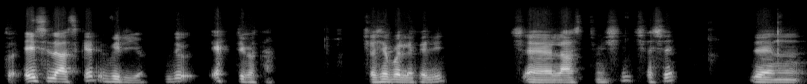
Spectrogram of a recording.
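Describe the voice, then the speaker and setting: A recitation teacher walks his students through the rules one step at a time, often asking whether they follow. His voice is bright and forward, and he sits at a medium pitch. When he models an example, he draws it out slowly. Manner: explains step by step and checks understanding with questions. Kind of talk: explanatory Tajweed lesson.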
